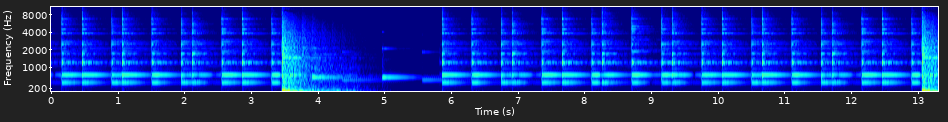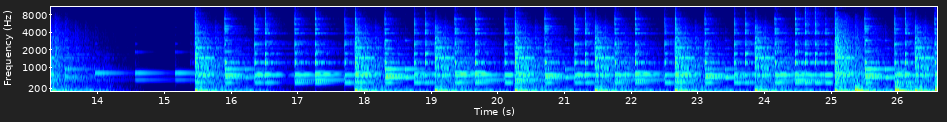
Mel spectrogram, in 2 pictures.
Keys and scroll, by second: 1.6 ctrl+t, 7.7 alt+shift+Return, 23.2 ctrl+u.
